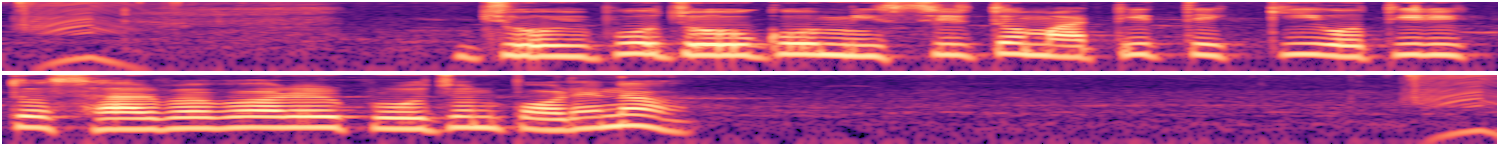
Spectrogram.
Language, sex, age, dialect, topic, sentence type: Bengali, female, 31-35, Jharkhandi, agriculture, question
